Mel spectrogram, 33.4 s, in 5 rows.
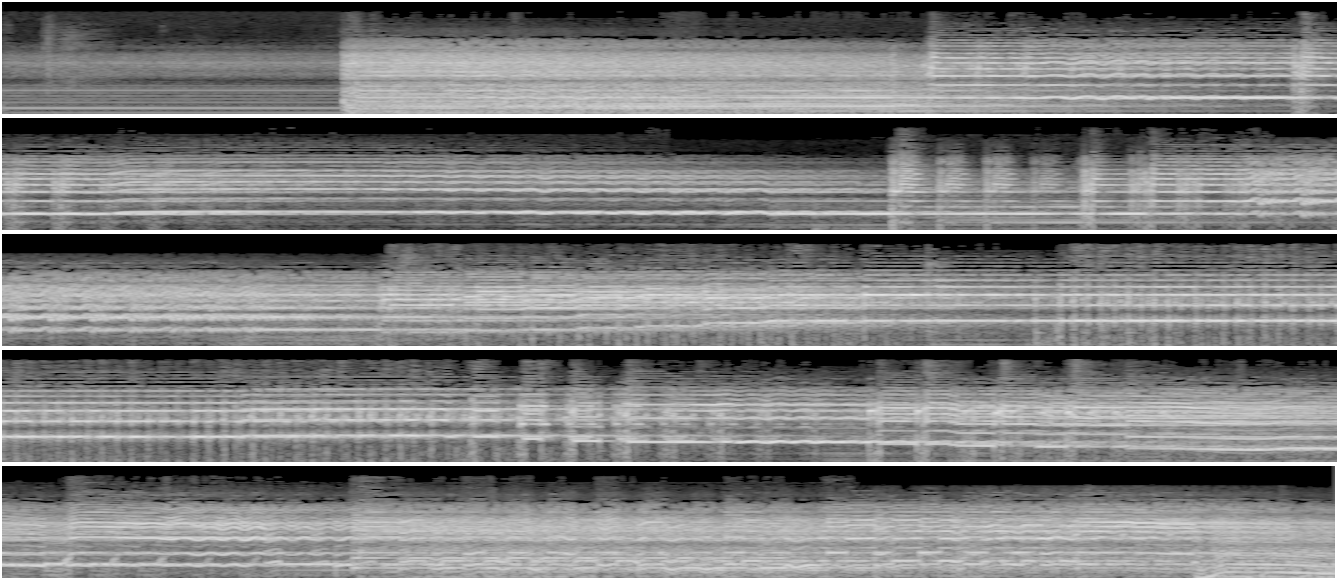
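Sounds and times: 
distorted electric guitar with tremolo arm: 0.0s - 33.3s.

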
